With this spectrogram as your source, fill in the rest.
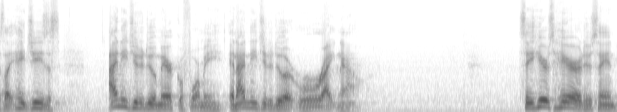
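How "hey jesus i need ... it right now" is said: put-on blunt delivery. Retelling a ruler's demand for a miracle: imitating a blunt demand. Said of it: "he's pretty blunt".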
